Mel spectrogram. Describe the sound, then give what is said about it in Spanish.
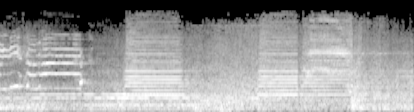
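A truck horn honks as the truck approaches on a road, sounding several loud, brassy blasts of varying length over a constant rumble of engine and road noise. “Un camión le pita mientras se acerca.”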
